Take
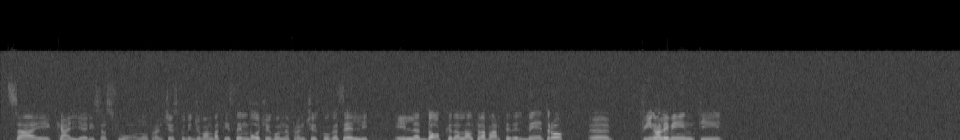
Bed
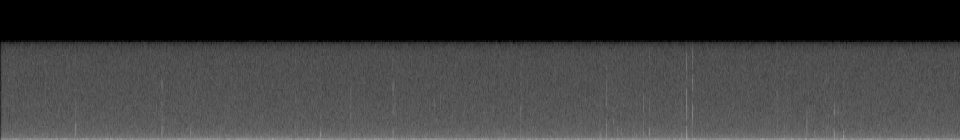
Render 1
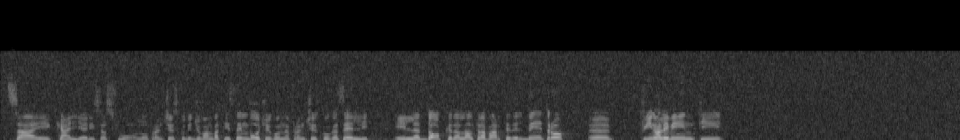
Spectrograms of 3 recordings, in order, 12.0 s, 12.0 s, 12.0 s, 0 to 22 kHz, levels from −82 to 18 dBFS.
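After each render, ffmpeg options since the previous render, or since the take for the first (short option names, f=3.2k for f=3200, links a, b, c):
-af "afftdn=nr=9:nf=-44"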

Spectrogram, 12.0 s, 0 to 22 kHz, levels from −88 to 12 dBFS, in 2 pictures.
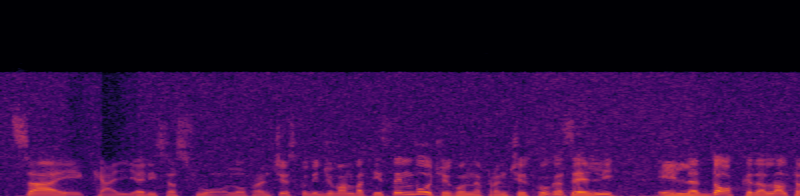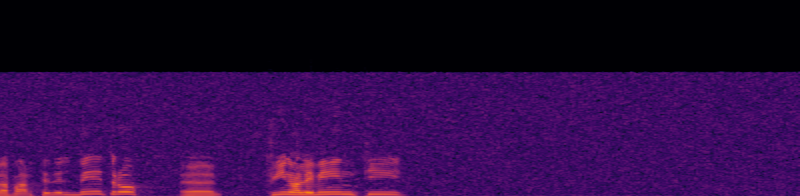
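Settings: -filter_complex "[0:a]asettb=1/sr,asplit=3[a][b][c];[a]atrim=end=0.494[d];[b]atrim=start=0.49:end=1.03,asetpts=PTS-STARTPTS,afade=t=in:d=0.004:c=qsin,afade=t=out:st=0.536:d=0.004:c=qsin,acrossover=split=810|1800[e][f][g];[e]acompressor=threshold=-38dB:ratio=4[h];[f]acompressor=threshold=-41dB:ratio=4[i];[g]acompressor=threshold=-44dB:ratio=4[j];[h][i][j]amix=inputs=3:normalize=0[k];[c]atrim=start=1.026[l];[d][k]acrossfade=d=0.004:c1=hsin:c2=qsin[m];[m][l]acrossfade=d=0.004:c1=qsin:c2=hsin,asettb=1/sr,asplit=3[n][o][p];[n]atrim=end=3.974[q];[o]atrim=start=3.97:end=5.21,asetpts=PTS-STARTPTS,afade=t=in:d=0.004:c=qsin,afade=t=out:st=1.236:d=0.004:c=qsin,asplit=2[r][s];[s]adelay=12,volume=-3dB[t];[r][t]amix=inputs=2:normalize=0,atrim=end_sample=54684[u];[p]atrim=start=5.206[v];[q][u]acrossfade=d=0.004:c1=hsin:c2=qsin[w];[w][v]acrossfade=d=0.004:c1=qsin:c2=hsin"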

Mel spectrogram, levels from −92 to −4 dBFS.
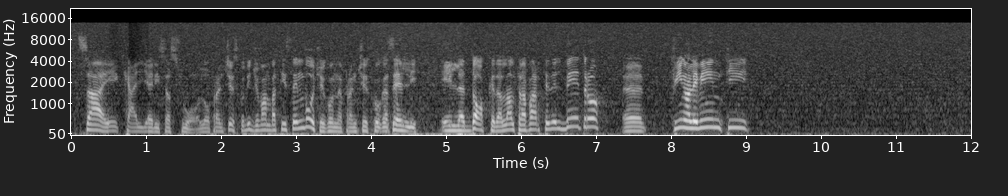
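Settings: -af "lowshelf=f=88:g=9,aecho=1:1:5:0.33"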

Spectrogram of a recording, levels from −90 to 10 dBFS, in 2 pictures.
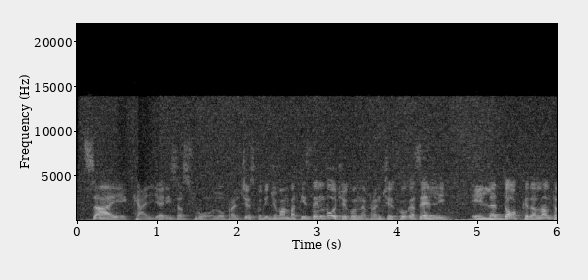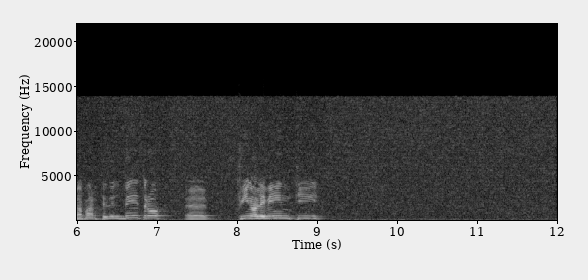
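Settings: -af "bandreject=f=60:t=h:w=6,bandreject=f=120:t=h:w=6,bandreject=f=180:t=h:w=6,bandreject=f=240:t=h:w=6,bandreject=f=300:t=h:w=6,bandreject=f=360:t=h:w=6,bandreject=f=420:t=h:w=6,bandreject=f=480:t=h:w=6,bandreject=f=540:t=h:w=6,bandreject=f=600:t=h:w=6,adynamicequalizer=threshold=0.00562:dfrequency=5600:dqfactor=0.7:tfrequency=5600:tqfactor=0.7:attack=5:release=100:ratio=0.375:range=2:mode=cutabove:tftype=highshelf"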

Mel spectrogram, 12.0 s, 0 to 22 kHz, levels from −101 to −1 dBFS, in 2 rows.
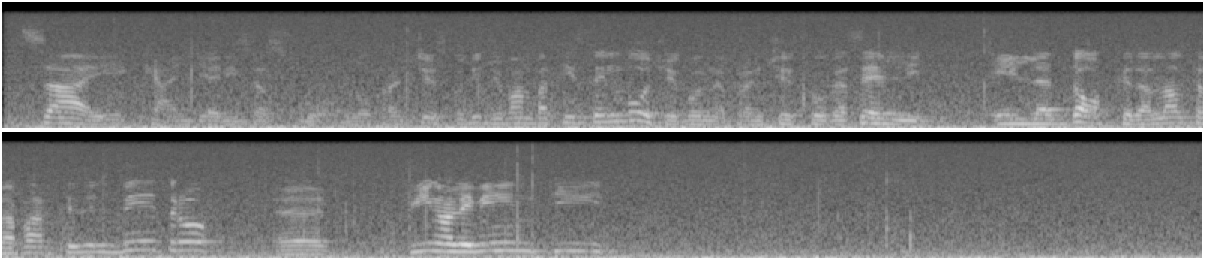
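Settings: -filter_complex "[1:a]volume=-7dB[a];[0:a][a]amix=inputs=2:normalize=0"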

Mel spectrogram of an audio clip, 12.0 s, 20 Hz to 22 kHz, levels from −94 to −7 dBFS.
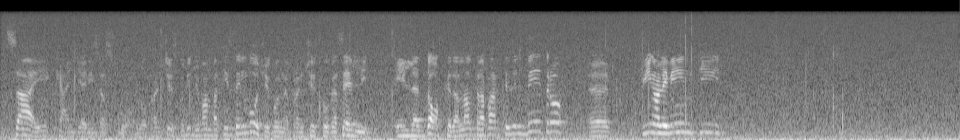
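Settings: -af "volume=5dB"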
